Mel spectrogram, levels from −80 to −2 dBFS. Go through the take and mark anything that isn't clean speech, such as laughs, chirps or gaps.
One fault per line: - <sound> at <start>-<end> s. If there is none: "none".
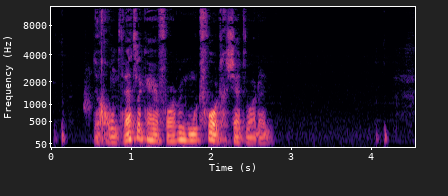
none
